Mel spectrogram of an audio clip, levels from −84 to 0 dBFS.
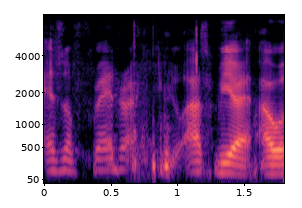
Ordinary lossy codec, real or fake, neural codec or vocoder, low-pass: none; fake; codec, 16 kHz, 4.8 kbps, FACodec; 7.2 kHz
